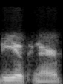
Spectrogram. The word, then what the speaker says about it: Buechner: Okay, it's by Frederick Buechner, spelled Buechner, but Frederick Buechner is how it's pronounced.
